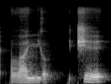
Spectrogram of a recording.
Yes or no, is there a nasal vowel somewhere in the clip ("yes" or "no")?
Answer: no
